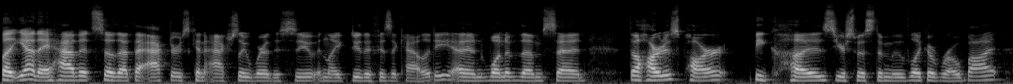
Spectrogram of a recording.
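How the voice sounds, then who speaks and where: A woman's voice: on the low side, steady tone, normal speed. A woman co-hosting a podcast, chatting casually about film in a rambling way with lots of "like". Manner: rambling, peppers talk with "like". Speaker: podcast co-host. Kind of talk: casual film discussion chat.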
